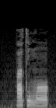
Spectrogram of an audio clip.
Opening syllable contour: high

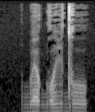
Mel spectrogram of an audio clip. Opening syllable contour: high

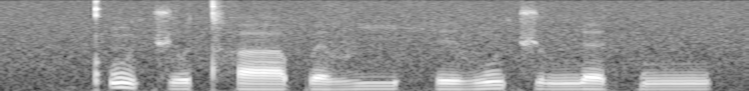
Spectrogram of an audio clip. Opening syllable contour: falling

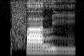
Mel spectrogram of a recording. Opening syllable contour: low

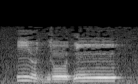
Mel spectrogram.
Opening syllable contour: falling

